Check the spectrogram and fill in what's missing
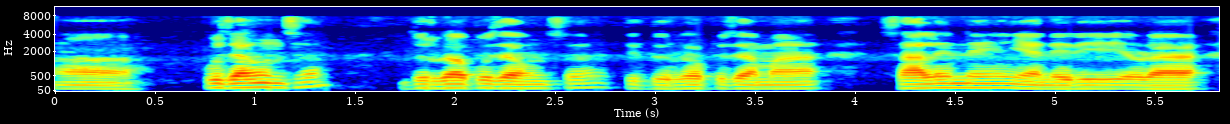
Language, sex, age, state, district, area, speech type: Nepali, male, 60+, West Bengal, Kalimpong, rural, spontaneous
